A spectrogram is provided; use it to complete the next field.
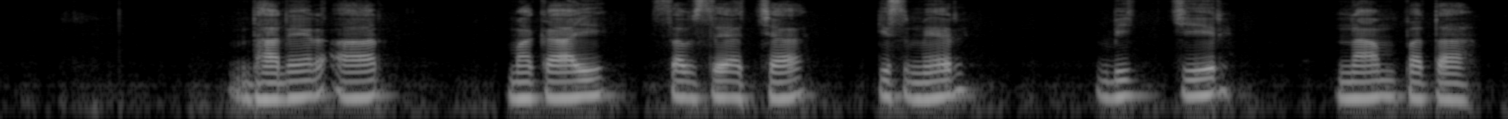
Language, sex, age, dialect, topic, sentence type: Magahi, male, 25-30, Northeastern/Surjapuri, agriculture, question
